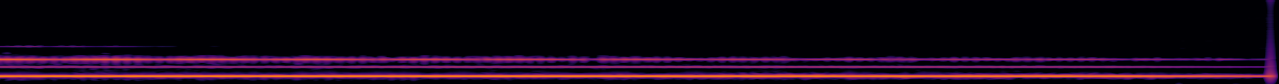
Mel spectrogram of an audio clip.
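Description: A single ringing, bell-like tone held as the opening note of a song's intro. Its upper overtones die away first, leaving one steady pitch that fades slowly near the end.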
